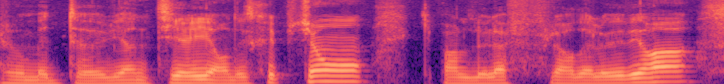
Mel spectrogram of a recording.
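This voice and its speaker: Speaking at a very fast pace, a man has a dark, mellow tone at medium pitch. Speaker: YouTuber. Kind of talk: casual tutorial vlog. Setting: his bedroom. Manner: casual, filler-heavy.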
